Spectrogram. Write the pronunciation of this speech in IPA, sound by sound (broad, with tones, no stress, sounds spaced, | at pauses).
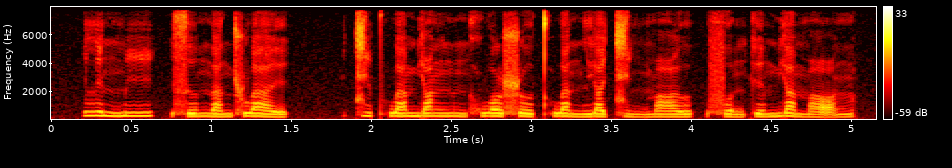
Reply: l i˥˩ n m i˥ | s ɹ̩˧˥ n̪ a˧˥ n ʂ w a˥˩ ɪ̯ | t͡ɕ i˥˩ pʰ w ä˥ m j ɑ˥ ŋ n̪ ə˥˩ n x w ɔ˥ ʂ o˥˧ ʊ̯ t̪ʰ w a˥˧ n l j ä˥˧ t͡ɕ i˥˩ ŋ m ɑ˥ ʊ̯ | f ɤ̰˨˩ ŋ k e˦ ɪ̯ m j ä˥˩ m ɑ̰˨˩˦ ŋ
